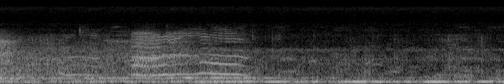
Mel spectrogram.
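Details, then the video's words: Pet cat with kittens at feeding time, one short rising-falling meow followed by a longer wavering meow, steady low hum running underneath throughout. "My pet Cat | kitten feeding"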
